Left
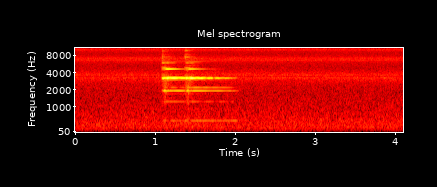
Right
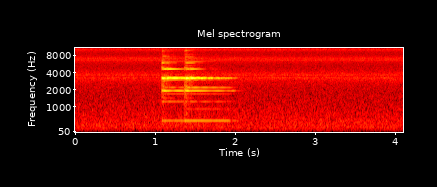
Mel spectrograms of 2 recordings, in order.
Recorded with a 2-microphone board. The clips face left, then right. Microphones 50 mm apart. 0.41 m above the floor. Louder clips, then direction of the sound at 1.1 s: Left 1 dB; 55° right (ahead or behind).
